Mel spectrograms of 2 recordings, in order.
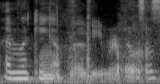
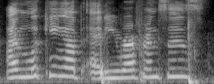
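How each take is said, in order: First: Softer and faster, muttered to herself; hushed quick self-repeat; quick quiet repeat. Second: Said in the usual way. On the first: Real, not acted. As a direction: rattle it off softly under her breath.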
